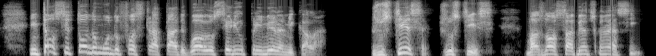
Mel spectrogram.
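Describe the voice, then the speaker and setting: An animated man speaks very fast in a high voice, his pitch swinging very widely. The sound is dry and close with no echo, over a quiet background. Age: 60s. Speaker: police officer and politician. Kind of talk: interview.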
